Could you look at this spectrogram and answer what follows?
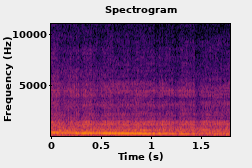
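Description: An Anyland Rev Pro auto-wheelie dirt bike rides off road through the woods. Its motor gives a loud, sustained whine that slowly drops in pitch over a couple of seconds.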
